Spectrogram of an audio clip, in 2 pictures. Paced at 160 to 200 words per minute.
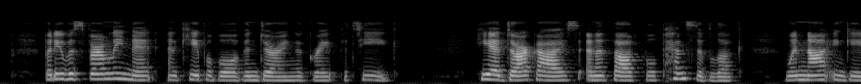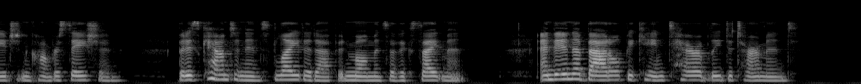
No: average, 140 wpm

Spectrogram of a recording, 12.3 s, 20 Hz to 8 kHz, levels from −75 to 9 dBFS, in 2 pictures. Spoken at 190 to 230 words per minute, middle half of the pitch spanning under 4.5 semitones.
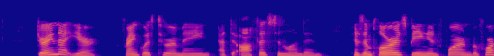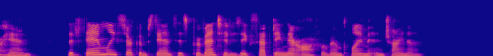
No: average, 140 wpm; average, 2.8 semitones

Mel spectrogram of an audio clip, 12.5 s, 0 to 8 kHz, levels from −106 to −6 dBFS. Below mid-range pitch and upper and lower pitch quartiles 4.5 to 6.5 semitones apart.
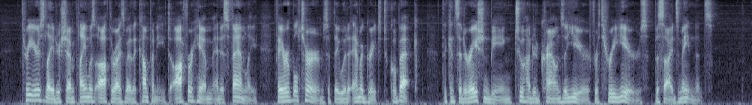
Yes: very low, 95 Hz; average, 5.3 semitones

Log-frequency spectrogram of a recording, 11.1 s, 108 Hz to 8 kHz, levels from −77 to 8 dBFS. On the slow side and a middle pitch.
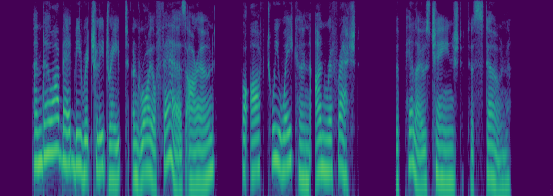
Yes: slow, 105 wpm; medium, 180 Hz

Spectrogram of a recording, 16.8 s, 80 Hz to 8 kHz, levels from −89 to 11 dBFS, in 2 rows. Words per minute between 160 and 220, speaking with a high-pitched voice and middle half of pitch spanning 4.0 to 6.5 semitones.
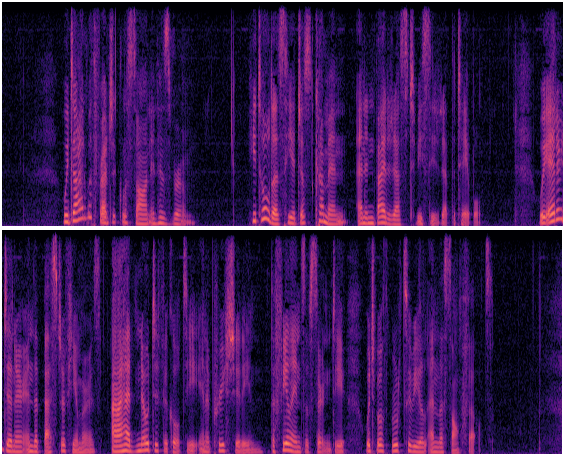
Yes: average, 180 wpm; high, 195 Hz; average, 4.9 semitones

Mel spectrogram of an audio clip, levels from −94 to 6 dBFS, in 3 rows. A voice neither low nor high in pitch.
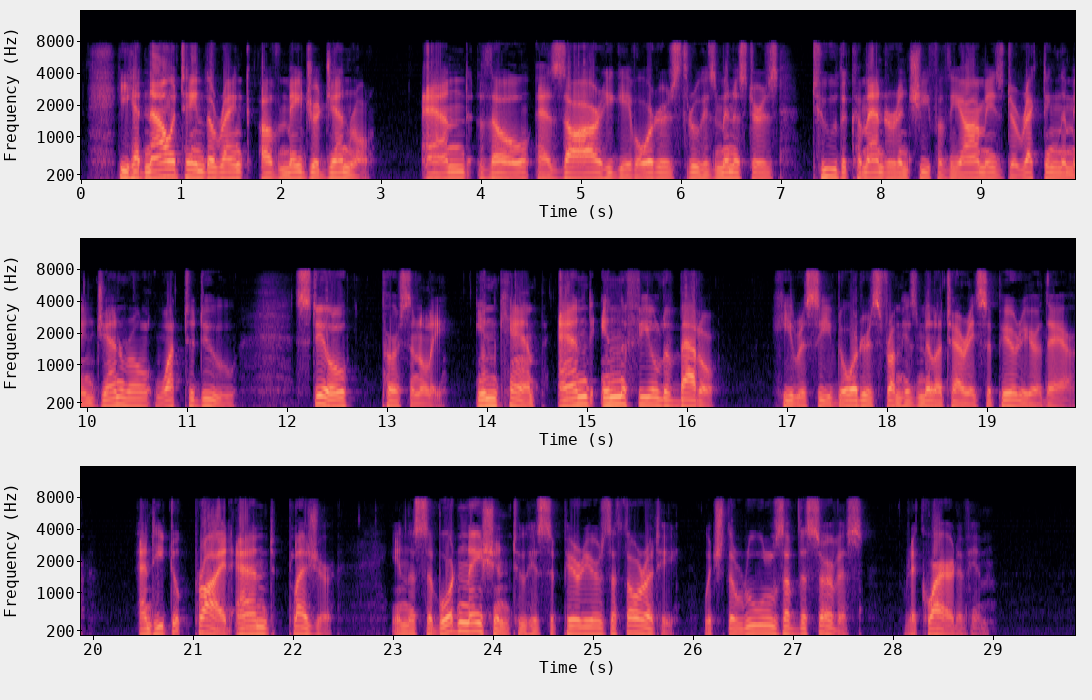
No: low, 120 Hz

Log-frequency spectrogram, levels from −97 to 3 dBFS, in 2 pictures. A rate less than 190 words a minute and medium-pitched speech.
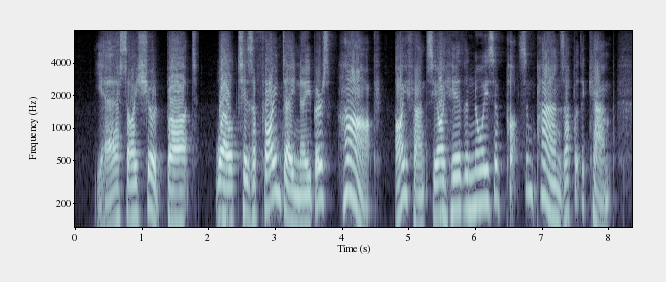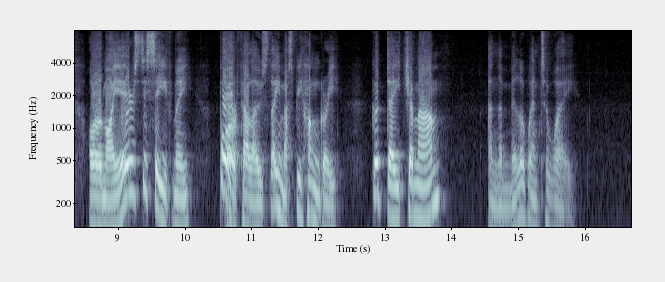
Yes: average, 160 wpm; medium, 150 Hz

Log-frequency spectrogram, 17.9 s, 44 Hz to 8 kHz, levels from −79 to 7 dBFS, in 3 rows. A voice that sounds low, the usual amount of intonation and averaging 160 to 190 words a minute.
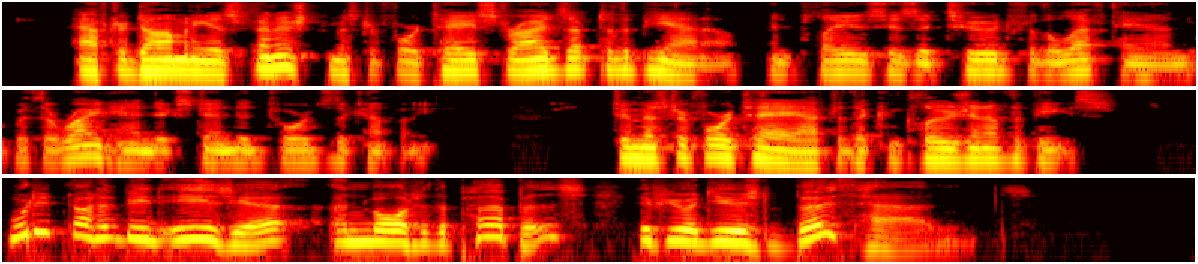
No: low, 115 Hz; wide, 6.3 semitones; average, 180 wpm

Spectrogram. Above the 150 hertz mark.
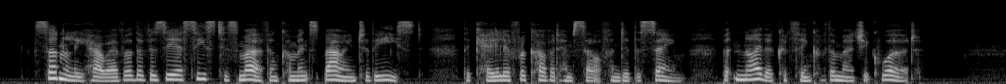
Yes: high, 190 Hz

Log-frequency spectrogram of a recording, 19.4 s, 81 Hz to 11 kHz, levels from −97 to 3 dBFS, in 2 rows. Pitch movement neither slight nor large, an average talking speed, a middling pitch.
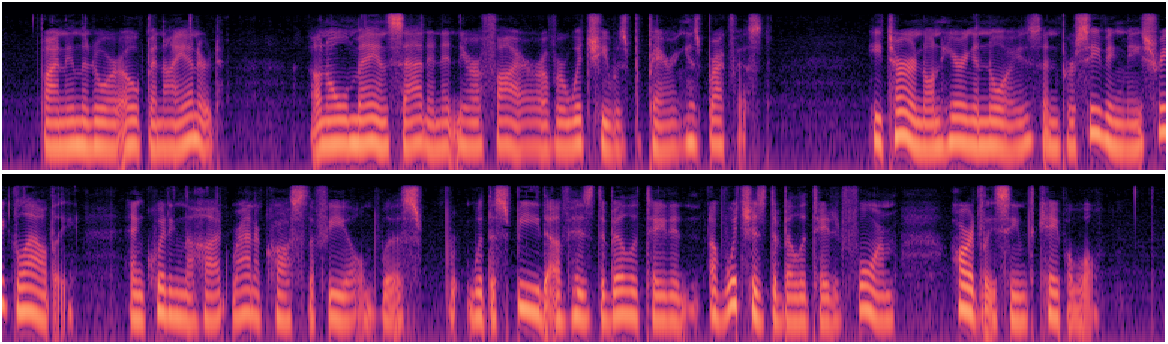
No: narrow, 2.1 semitones; average, 160 wpm; medium, 165 Hz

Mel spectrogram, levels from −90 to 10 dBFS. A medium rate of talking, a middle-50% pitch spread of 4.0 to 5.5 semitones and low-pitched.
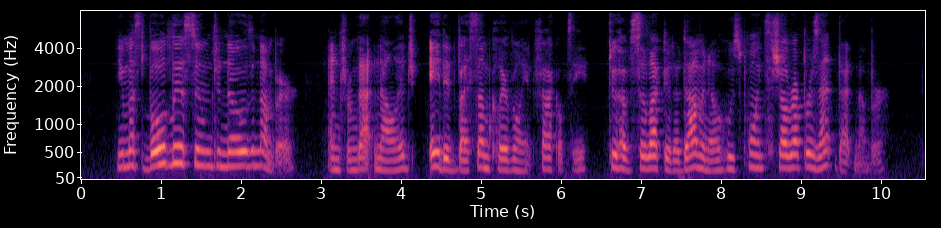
No: average, 160 wpm; average, 4.6 semitones; high, 220 Hz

